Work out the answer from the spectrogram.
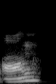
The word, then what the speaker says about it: Aang: The live action where they call him Ong.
